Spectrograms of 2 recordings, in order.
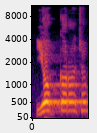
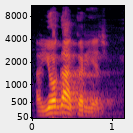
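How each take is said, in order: First: Said in the usual way. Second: યોગા said with a long final a, the English way; added final a. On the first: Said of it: "બોલો ને". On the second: Shown as a demonstration. Preacher mimics people saying યોગા with an added a. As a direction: end યોગા on a drawn a. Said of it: "તમે તો યોગ બોલો".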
